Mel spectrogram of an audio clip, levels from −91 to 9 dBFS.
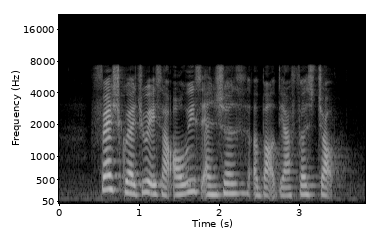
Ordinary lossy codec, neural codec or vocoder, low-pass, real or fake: none; none; 7.2 kHz; real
